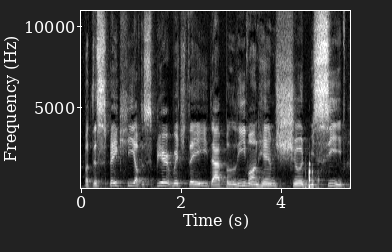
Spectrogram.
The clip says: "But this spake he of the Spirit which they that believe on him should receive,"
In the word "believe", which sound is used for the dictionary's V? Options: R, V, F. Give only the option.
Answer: V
